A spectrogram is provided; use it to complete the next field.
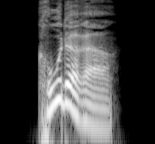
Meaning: inflection of krud: 1. strong/mixed nominative masculine singular comparative degree 2. strong genitive/dative feminine singular comparative degree 3. strong genitive plural comparative degree
- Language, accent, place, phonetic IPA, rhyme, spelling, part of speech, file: German, Germany, Berlin, [ˈkʁuːdəʁɐ], -uːdəʁɐ, kruderer, adjective, De-kruderer.ogg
